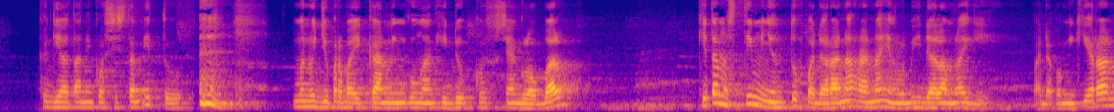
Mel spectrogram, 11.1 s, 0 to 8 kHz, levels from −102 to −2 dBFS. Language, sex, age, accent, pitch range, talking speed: Indonesian, male, 10-29, native, 125-155 Hz, 110 wpm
